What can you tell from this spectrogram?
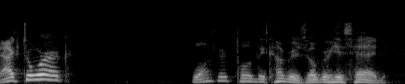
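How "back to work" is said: high, forceful shout. Reading a story, the driver revs up his bulldozer and calls out: shouted. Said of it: "he shouted".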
